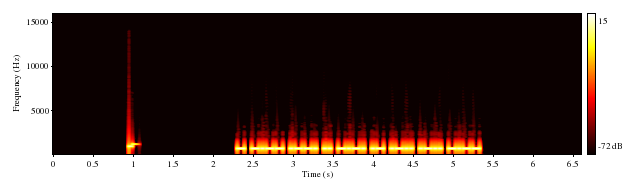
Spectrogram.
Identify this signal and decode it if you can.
Morse code, heard as a keyed tone, about 40 wpm, 700 Hz. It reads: TYPICALLY
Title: LY Suffix - Top 100 Words with Base Words 40wpm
